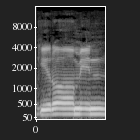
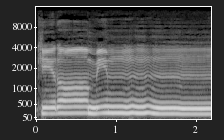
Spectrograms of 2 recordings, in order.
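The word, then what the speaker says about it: كرام: সাফারতিন কিরামিম বারারাহ, সাফারতিন, কিরামিন, বারারাহ। তানবিনের পরে বা এসেছে, এই জন্য কিরামিনকে কিরামিম পড়তে হবে, মিম, মিম এবং গুন্না হবে।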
